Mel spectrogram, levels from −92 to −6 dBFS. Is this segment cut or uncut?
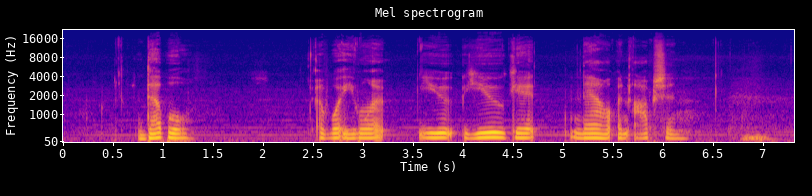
uncut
